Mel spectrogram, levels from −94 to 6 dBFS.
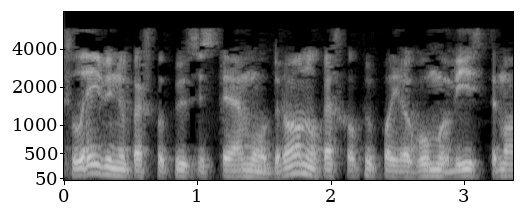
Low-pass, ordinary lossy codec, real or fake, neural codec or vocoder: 7.2 kHz; MP3, 24 kbps; fake; codec, 16 kHz, about 1 kbps, DyCAST, with the encoder's durations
